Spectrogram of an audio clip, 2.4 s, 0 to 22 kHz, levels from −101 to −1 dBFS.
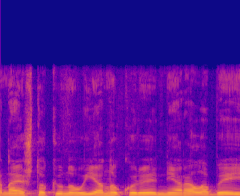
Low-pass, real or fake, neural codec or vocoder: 14.4 kHz; real; none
